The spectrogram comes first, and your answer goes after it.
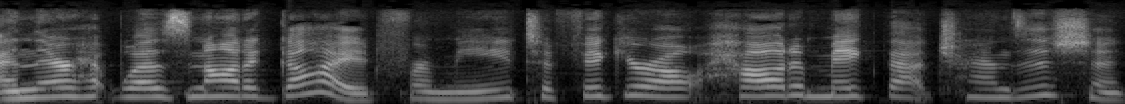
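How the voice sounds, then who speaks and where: Raised and projected, a woman's high-pitched voice has a bright, sharp tone, a moderate pace and ordinary pitch variation, in a very clean recording with a silent background. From Oklahoma. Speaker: museum curator. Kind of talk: panel presentation.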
